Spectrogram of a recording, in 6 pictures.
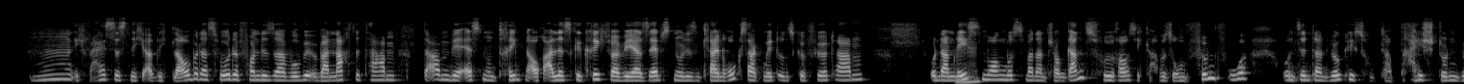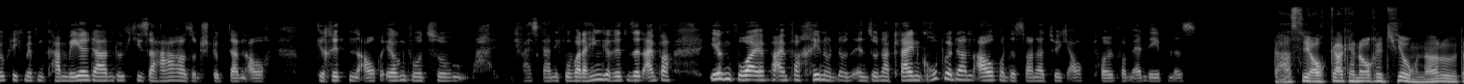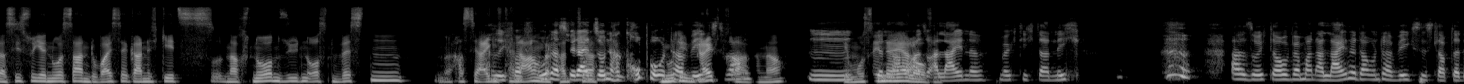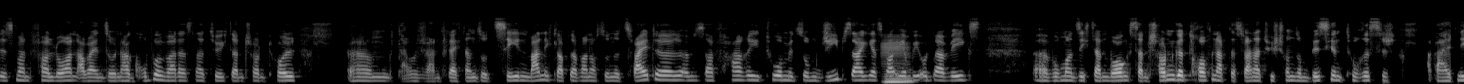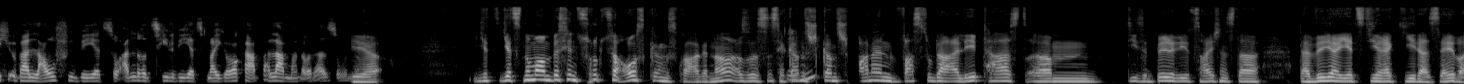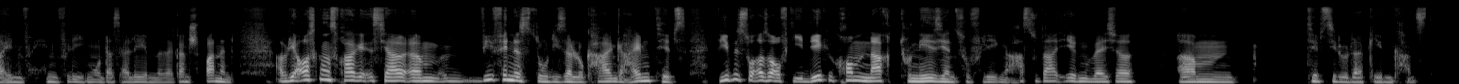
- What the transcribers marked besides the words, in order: stressed: "ganz"; laughing while speaking: "so 'ner Gruppe"; giggle
- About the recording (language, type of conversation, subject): German, podcast, Wie findest du lokale Geheimtipps, statt nur die typischen Touristenorte abzuklappern?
